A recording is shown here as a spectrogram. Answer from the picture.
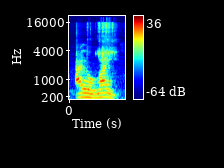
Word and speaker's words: iolite: Iolite. Every time I say it, I got to say it like I'm saying dynamite.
